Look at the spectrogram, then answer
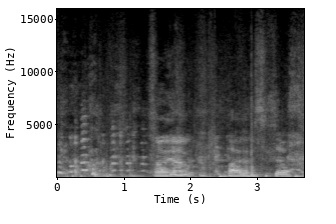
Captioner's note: rummaging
